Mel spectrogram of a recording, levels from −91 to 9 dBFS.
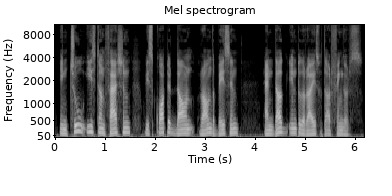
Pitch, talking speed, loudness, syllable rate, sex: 125 Hz, 175 wpm, -23 LUFS, 4.7 syllables/s, male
